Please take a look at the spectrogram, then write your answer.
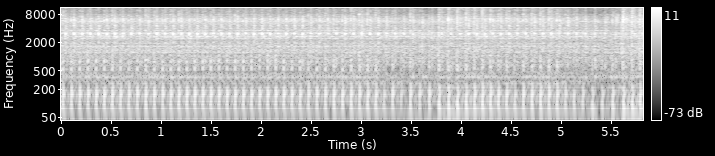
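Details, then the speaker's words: Wisconsin AENL single-cylinder barn-find engine, first run in 20+ years after spark restoration and fuel system/carb cleaning: chugging unevenly, leaning out and recovering, hunting for revs; owner suspects a needle problem. "well it's drawing fuel it's sounds like it wants a little more reds and i turned it down there and or we can uh give her a few more revs let's see how she handles but it's leaning out coming back leaning out coming back"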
